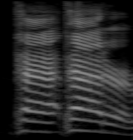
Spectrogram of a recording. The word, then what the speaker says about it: Potter: Okay, so it's like ladder, but patter, right?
